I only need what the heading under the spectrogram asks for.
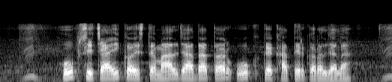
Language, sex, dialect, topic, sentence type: Bhojpuri, male, Western, agriculture, statement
